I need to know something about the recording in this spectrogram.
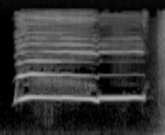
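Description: A cartoon girl's long, high-pitched squeal through clenched teeth, a sheepish cringe. It is one held note that drops a little in pitch about a second in and stops just before the next line.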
